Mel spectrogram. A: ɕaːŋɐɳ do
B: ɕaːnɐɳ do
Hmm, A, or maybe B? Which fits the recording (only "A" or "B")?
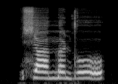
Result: B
